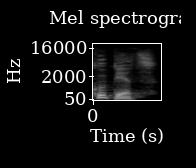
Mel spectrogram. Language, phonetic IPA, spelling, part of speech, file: Russian, [kʊˈpʲet͡s], купец, noun, Ru-купец.ogg
- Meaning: 1. merchant, trader 2. buyer, purchaser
